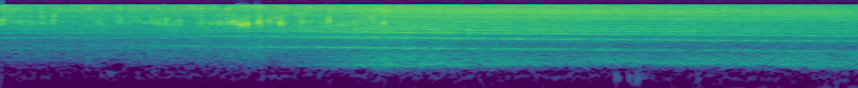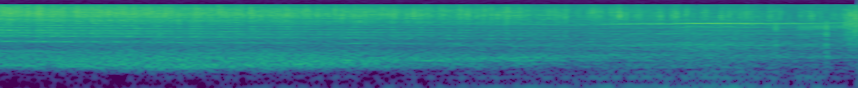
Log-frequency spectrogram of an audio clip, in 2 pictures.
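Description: A sustained whine slowly falling in pitch over a rushing noise that swells after about two seconds, with brief crackles about a second in and a low rumble near the end, like an added sound-design whoosh.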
